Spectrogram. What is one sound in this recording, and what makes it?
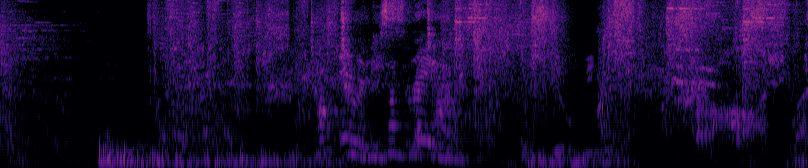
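Video game spells whoosh and blows thud in a fast fight.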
